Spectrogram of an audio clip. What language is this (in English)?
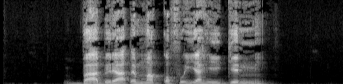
Borgu Fulfulde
